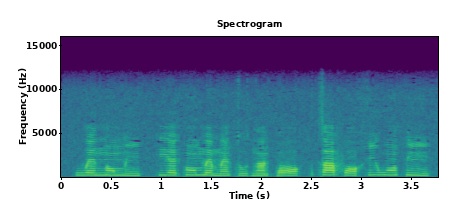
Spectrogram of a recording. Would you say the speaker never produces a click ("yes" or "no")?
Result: yes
